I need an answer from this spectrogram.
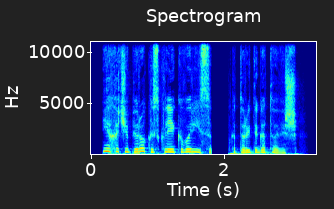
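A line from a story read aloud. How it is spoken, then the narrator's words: Weak, faint request. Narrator (Russian): императрица попросила слабым голосом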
